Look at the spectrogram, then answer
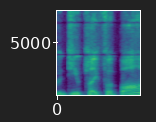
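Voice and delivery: ordinary talk

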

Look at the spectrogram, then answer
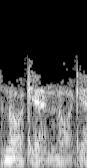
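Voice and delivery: mumbling under breath. A host thanking a guest acts out the guest mumbling under his breath. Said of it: "Now he mumbles under his breath".

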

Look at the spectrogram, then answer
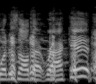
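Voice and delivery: ordinary talk, nothing marked

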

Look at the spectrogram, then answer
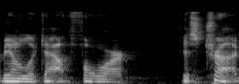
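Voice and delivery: plain

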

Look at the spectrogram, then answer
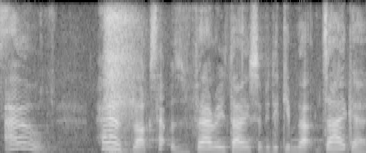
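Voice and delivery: hammed-up British accent. Playing a disguised character in a role-play, with a British accent. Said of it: "my British accent is kind of like this".

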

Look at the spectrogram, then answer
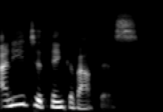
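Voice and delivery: ordinary delivery

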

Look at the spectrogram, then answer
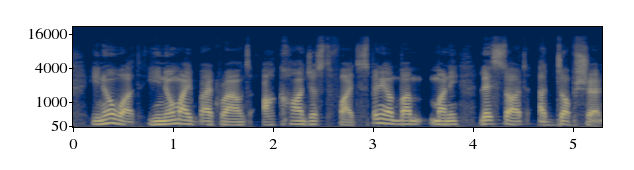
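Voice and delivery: plain

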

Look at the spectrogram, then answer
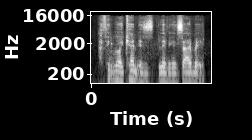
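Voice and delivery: ordinary talk, nothing marked

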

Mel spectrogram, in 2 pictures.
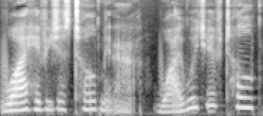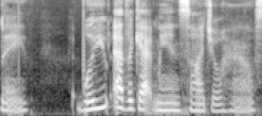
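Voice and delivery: ordinary delivery

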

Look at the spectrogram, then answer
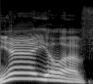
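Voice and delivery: put-on very high-pitched elderly man's voice.

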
